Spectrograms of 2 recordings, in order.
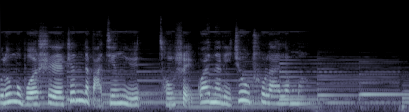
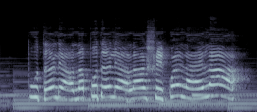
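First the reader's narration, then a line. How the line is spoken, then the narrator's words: Gurgling, bubbling cry. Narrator (Chinese): 鲸鱼咕噜咕噜地冒着泡泡叫着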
